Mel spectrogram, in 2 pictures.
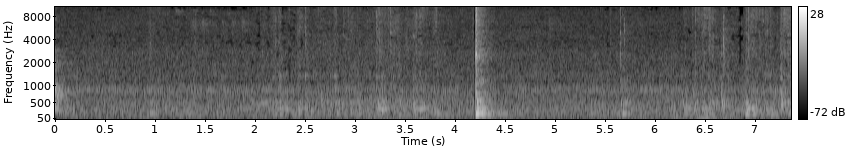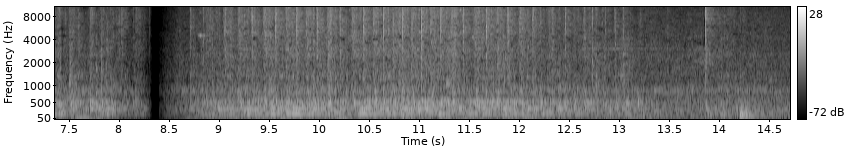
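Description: Sewing machine stitching blouse fabric pieces through the centre to hold them in place, a steady rapid ticking run that pauses around the middle with a brief silence, then resumes louder and continuous.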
